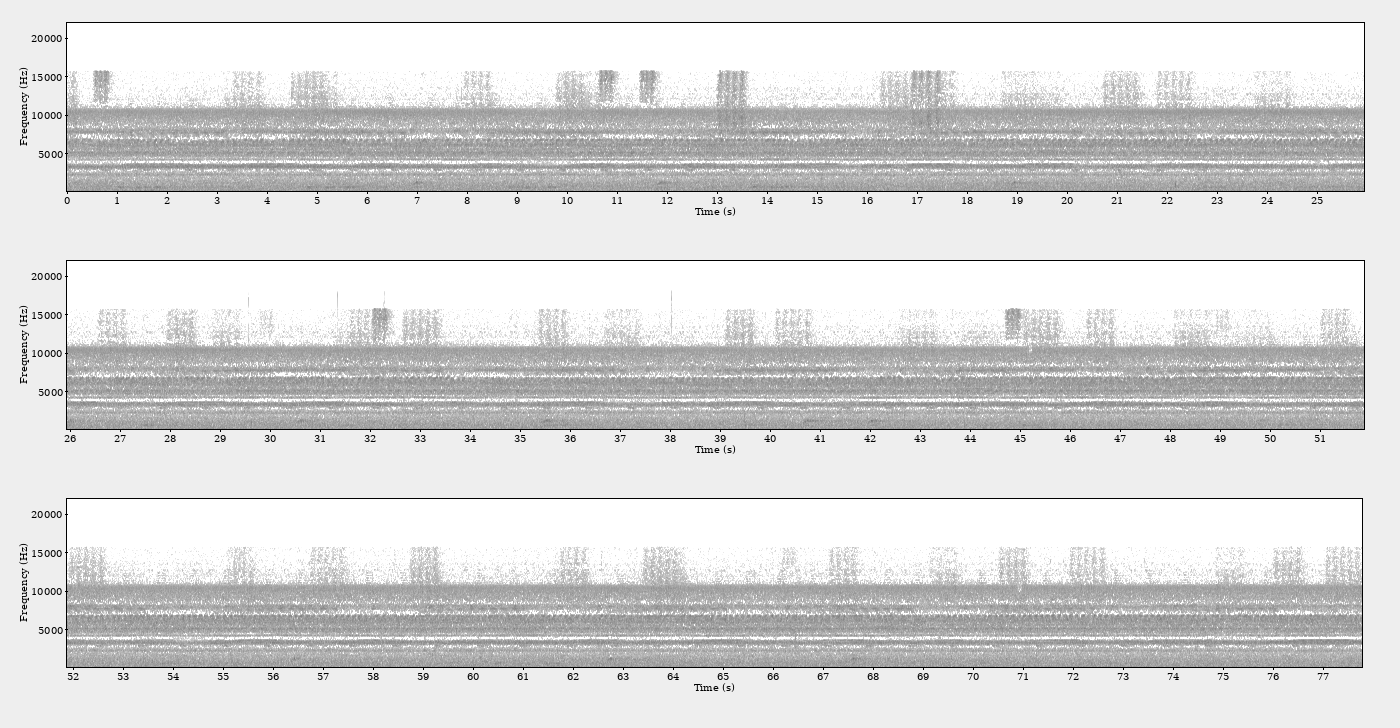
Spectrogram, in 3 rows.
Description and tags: Night Forest 1
This is recorded using Zoom H6 XY configured microphones with 120-degree directionality on both mics with no stand holding it, so there might have some noise from holding the microphone.
It was recorded in the middle of the night in a windy village area in the mountain called Janda Baik in Pahang, Malaysia.
This is the first capture of five.
midnight, forest, summer, nature, field-recording, night, insects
